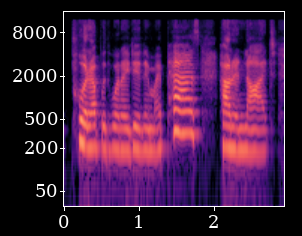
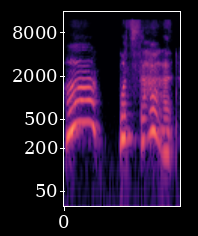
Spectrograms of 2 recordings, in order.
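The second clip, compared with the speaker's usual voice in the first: puzzled surprise; 6 semitones higher, 7 dB quieter, slower than usual. Retold or imitated. Retelling own confused reaction.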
